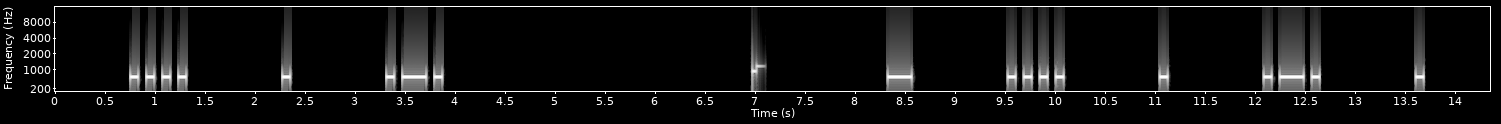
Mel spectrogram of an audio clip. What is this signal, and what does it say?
Morse code, heard as a keyed tone, about 15 wpm, spaced as for 7 wpm, 700 Hz. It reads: HER THERE
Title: 4x Character Spacing - Top 100 Words - 15wpm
